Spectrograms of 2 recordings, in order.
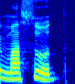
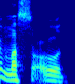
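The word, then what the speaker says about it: مسعود: তো আপনার নামের বানানটা হচ্ছে এরকম, মাসউদ, হ্যাঁ। আমরা তো লিখি মাসুদ, কিন্তু এটা হচ্ছে মূলত শব্দটা হচ্ছে মাসউদ।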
